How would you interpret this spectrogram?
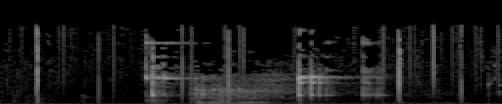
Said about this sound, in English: Can I pour you a drink? You sure can. Make it scotch and water, will you? Easy on the water. Looks like it'll have to be bourbon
